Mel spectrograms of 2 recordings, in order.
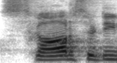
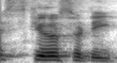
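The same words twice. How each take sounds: First: स्कार्सिटी with a long "skaar" like scar, the wrong way; wrong pronunciation. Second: स्केयरसिटी said "skair-si-ty" with the vowel of care; correct pronunciation. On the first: Teacher showing students the wrong way to say it. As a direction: say स्कार्सिटी as "skaar-si-ty", the mistake to avoid. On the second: Teacher giving students the right way to say it. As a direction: say स्केयरसिटी as "skair-si-ty", not like scar. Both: Shown as a demonstration. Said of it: "स्कार्सिटी नहीं बोलेंगे".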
